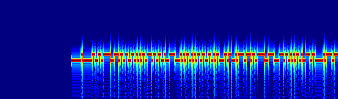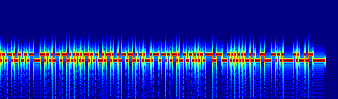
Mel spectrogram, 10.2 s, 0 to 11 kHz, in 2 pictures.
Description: TTY/TDD text telephone tones (45.45 baud Baudot), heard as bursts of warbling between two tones, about 400 Hz shift, 1600 Hz centre. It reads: IT IS POSSIBLE TO SAVE HIM AND CHANGE HISTORY. GA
